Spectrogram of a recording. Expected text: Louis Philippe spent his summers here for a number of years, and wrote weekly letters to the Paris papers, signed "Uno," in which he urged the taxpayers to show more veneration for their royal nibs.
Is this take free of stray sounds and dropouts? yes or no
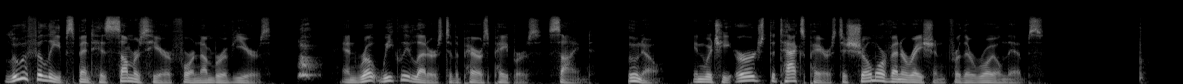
no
